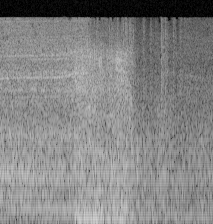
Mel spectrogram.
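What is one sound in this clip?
A loud low thump and rumble comes from a racing car.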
